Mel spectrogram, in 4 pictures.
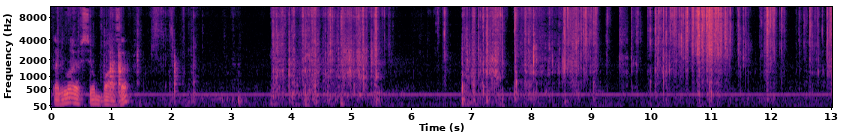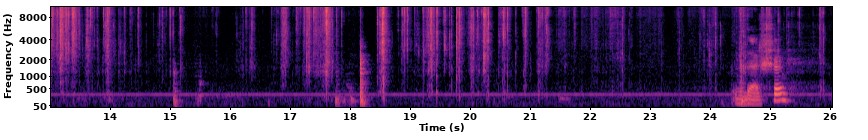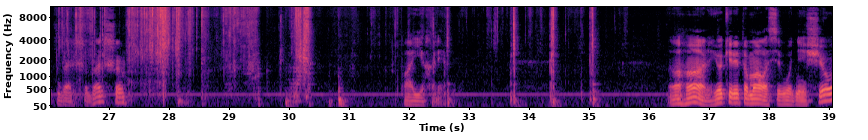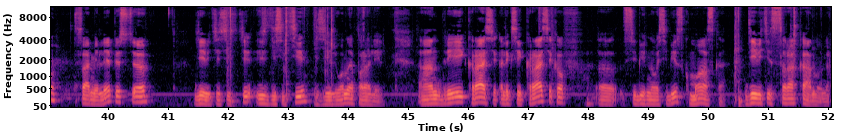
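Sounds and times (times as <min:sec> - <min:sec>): faint steady hum: 0:00.0 - 0:52.0
foil wrappers crinkling and tearing: 0:03.7 - 0:05.7, 0:06.4 - 0:15.3, 0:16.1 - 0:22.8, 0:23.8 - 0:30.4, 0:42.8 - 0:43.8.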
